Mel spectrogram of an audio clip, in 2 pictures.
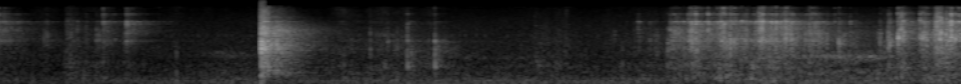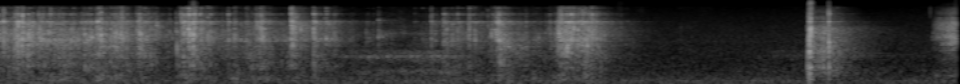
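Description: Game tiles rattle and clatter inside a bag as a hand rummages and draws them out, giving sharp clicks, a longer stretch of dense shuffling in the middle and a few separate taps near the end.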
